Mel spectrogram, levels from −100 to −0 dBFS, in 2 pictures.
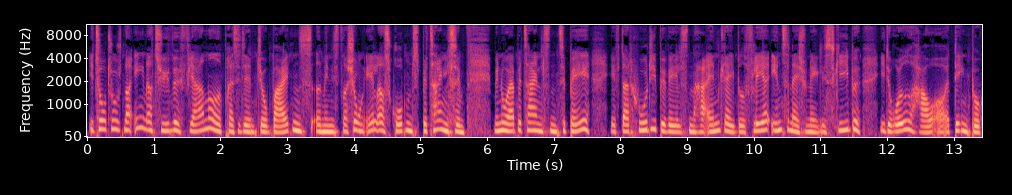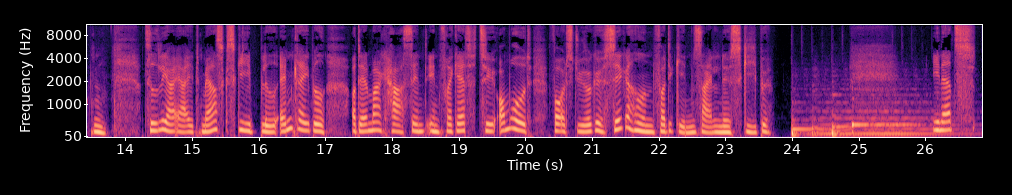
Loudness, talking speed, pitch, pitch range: -20 LUFS, 120 wpm, 200 Hz, 180-225 Hz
